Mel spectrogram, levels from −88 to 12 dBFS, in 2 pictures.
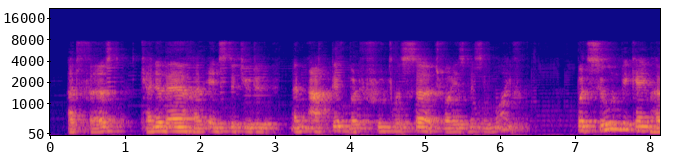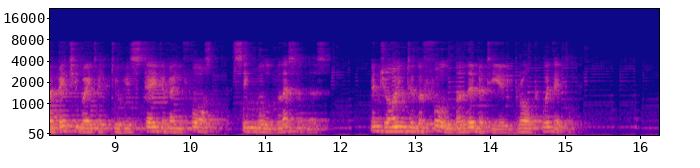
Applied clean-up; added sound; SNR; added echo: neural separator model SepFormer DNS4.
